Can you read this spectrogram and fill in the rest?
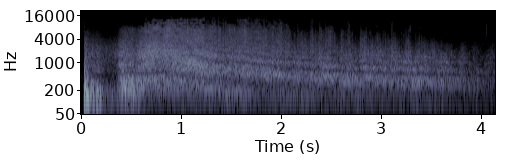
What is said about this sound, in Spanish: Así que vamos a abrir de par en par las ventanas del alma, que ya hemos calentado los motores de este transbordador espacial y en la torre de lanzamiento sigue a los mandos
